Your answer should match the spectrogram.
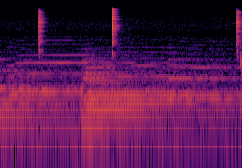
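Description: Soft background music of held notes, with two sharp mouse clicks less than a second apart.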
